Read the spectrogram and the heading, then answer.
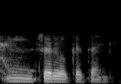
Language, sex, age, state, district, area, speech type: Tamil, male, 18-30, Tamil Nadu, Dharmapuri, rural, conversation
